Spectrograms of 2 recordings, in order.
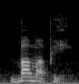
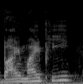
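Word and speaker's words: baamaapii: some Ojibwe, yeah, just bamapi. See you later. That's all that means. Bamapi. It's not, and if you say it like, you know, if you mispronounce it, it sounds like buy my pee, which, you know, I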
